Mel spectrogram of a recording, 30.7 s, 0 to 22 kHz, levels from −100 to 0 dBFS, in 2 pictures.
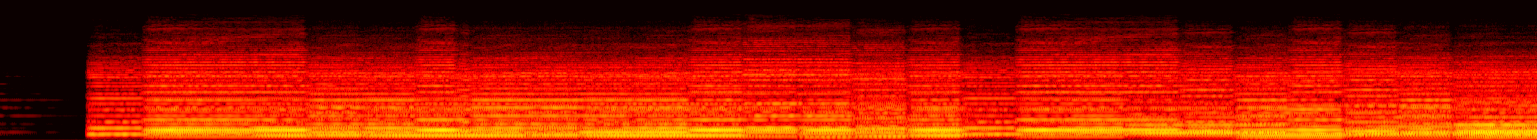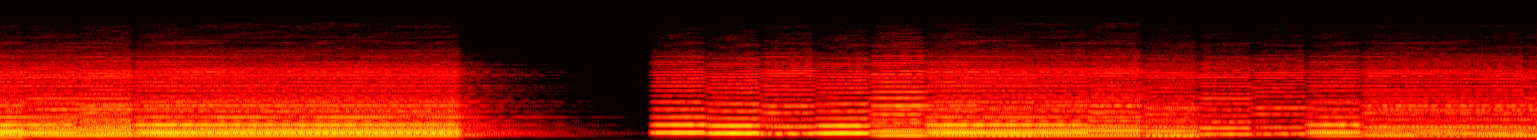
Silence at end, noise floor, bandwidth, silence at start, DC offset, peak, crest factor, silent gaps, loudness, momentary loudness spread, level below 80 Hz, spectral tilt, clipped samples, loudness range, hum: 0 s; under -90 dBFS; 10.5 kHz; 0.85 s; under 0.1%; -22 dBFS; 14 dB; none; -35 LUFS; 8 LU; -68 dBFS; -8 dB/octave; under 0.1%; 6 LU; none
